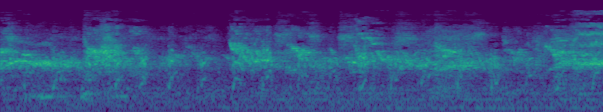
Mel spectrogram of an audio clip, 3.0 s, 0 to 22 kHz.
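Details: Many budgerigars kept together in a colony in 2017 produce a busy, unbroken twittering of scratchy squawks and quick chirps, with a louder burst of chatter just after one second.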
